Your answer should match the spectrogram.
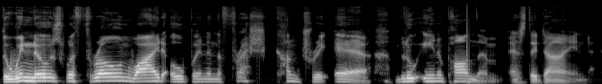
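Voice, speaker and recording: A man narrating a literary novel as an audiobook reader, with deliberate, expressive phrasing. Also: mid-range voice.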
